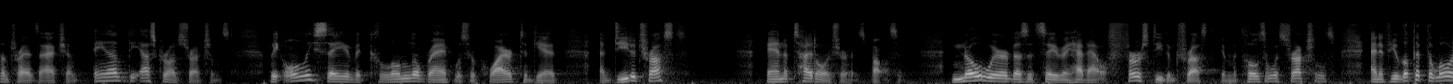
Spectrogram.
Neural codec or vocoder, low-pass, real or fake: codec, 16 kHz, 0.5 kbps, FunCodec, trained on LibriTTS, 25 frames a second; 7.2 kHz; fake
